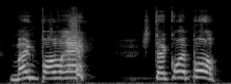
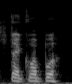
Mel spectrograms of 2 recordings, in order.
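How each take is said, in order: First: High, punchy protest; exclaimed disbelief. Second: Said in the usual way. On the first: Acted. Streamer tells chat he doesn't believe it, high exclamation. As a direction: blurt out your disbelief in a high voice.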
